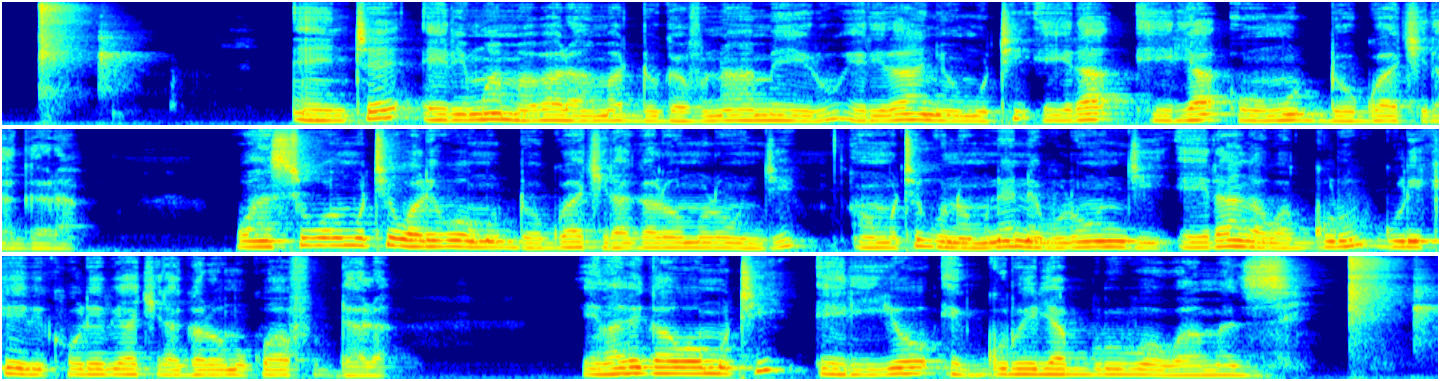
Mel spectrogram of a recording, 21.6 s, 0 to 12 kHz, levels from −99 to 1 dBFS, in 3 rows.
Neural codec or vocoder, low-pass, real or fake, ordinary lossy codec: none; none; real; none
